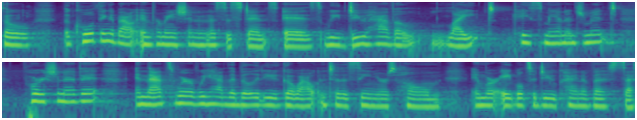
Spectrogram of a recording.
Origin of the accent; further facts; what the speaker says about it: California, United States; now in Napa, United States; I'm originally from the Bay Area. I've been in the community for about 4 years now in Napa.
